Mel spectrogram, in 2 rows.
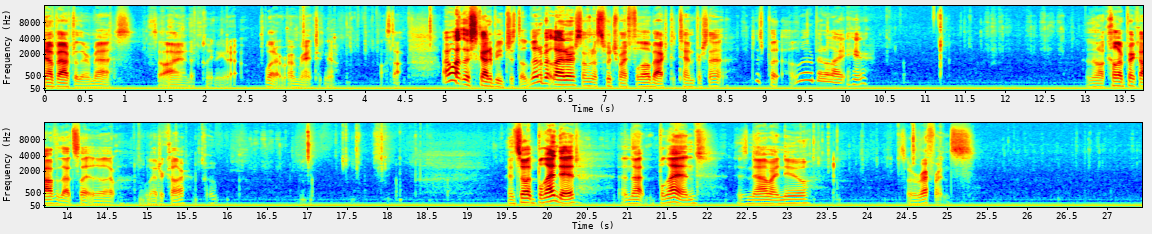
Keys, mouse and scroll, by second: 0.1 alt+click, 0.9 alt+click, 1.0 alt+click, 1.5 click, 1.6 click, 2.0 click, 2.8 alt+click, 3.8 ], 4.0 ], 4.2 ], 7.1 shift+1, 8.8 click, 9.4 click, 11.5 alt+click, 11.6 alt+click, 12.7 click, 13.5 alt+click, 14.4 click, 15.5 ctrl+z, 16.7 click, 17.5 ctrl+z, 19.3 alt+click, 21.5 click, 22.8 click, 24.4 [, 24.6 [, 24.8 [, 25.5 click, 26.6 click, 27.0 click.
